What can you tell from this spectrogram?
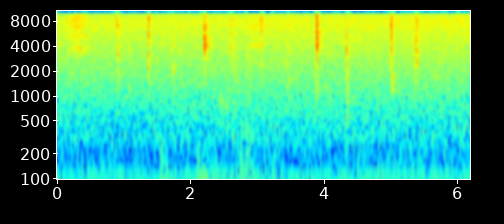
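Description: Wet mouth clicks and smacks of someone chewing, irregular sharp clicks about once or twice a second, over a steady low electrical hum.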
